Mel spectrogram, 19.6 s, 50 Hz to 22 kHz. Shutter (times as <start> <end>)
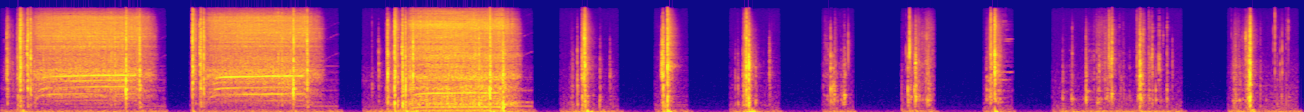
0.1 4.9, 5.8 7.9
